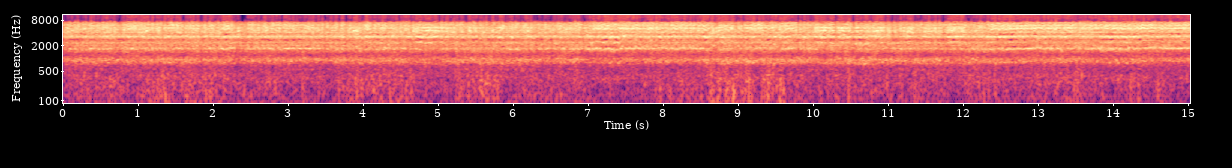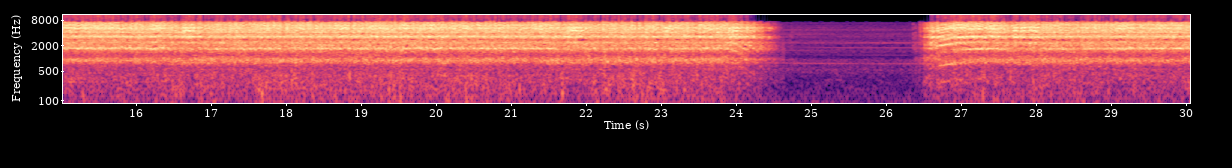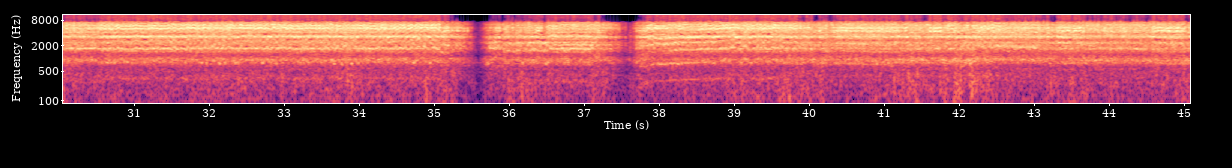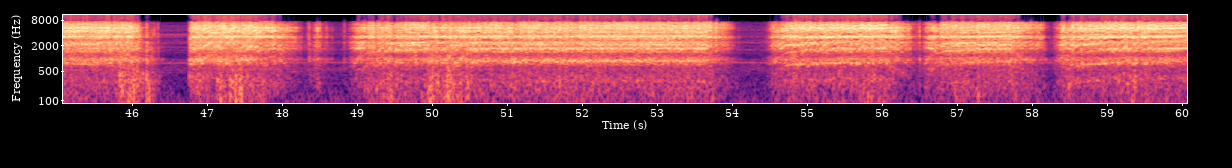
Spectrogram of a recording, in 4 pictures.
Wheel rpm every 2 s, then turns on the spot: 230, 240, 230, 230, 230, 220, 230, 230, 230, 230, 230, 220, 30, 110, 230, 220, 210, 160, 160, 190, 210, 240, 220, 140, 80, 210, 200, 120, 150, 150.
none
